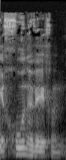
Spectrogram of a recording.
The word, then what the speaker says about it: Groenewegen: On a vu, Johan, on avait un très très très beau sprint entre Consoni et, et Groenewegen. – bien sûr, c'est comme ça qu'on prononce, c'est vrai.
